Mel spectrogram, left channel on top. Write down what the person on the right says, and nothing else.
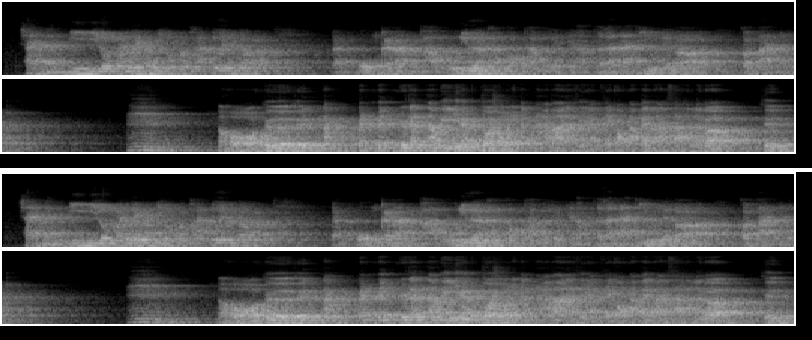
ใช่เหมือนมีมีลมมาด้วยครับมีลมมาพัดด้วยมันก็แบบแบบโหมกระหน่ำเผาเรือทั้งกองทัพเลยอย่างเงี้ยครับแล้วทหารที่อยู่บนเรือก็ก็ตายหมดเลย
